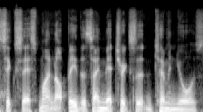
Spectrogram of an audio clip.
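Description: At a fairly quick pace, a man with an Australian accent and a dark, mellow tone shows ordinary pitch variation in a very clean recording with a silent background. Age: 50s. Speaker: telecom executive. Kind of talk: interview.

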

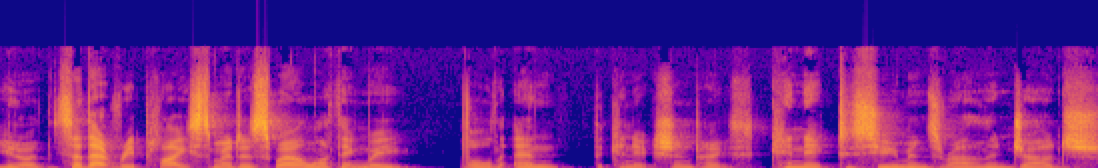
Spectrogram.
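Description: A woman uses an ordinary speaking voice, medium in pitch, at a moderate pace with ordinary pitch variation. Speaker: audience member asking questions. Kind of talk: audience question. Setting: stage with audience.

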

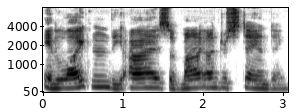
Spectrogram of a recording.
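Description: Fairly slow and fairly high in pitch, a man speaks in an unremarkable speaking voice. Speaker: priest and podcast homilist. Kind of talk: fervent prayer, solemn and devout, read aloud in a reverent liturgical tone; sermon-style homily with teaching commentary. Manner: slow, measured and reverent, with a hushed, pleading earnestness.

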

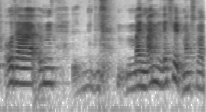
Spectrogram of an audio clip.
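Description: A woman's fairly low voice with fairly even intonation and audible room echo. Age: 50s. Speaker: hospice coordinator and nurse. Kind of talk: interview.

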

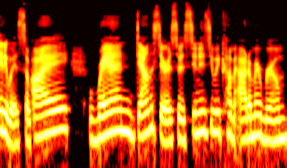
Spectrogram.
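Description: The speaker has a Canadian accent, heard in a very clean recording with a silent background. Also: woman. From Western Canada. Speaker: gym owner and fitness coach. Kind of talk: interview.

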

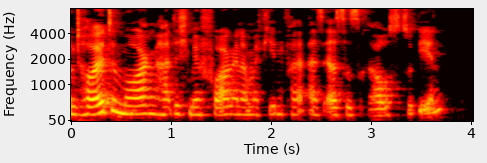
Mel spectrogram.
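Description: A woman talks at a fairly quick pace, her pitch fairly high with ordinary variation. Her voice is somewhat breathy. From eastern Saxony, Germany. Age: 20s. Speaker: sexological bodyworker and yoga teacher. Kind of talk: casual interview. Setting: remote call from home.

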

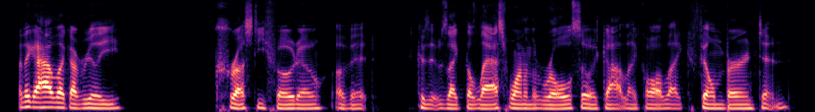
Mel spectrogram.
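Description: A man with a medium-pitched voice speaks with an American accent at a moderate pace. His intonation is flat and monotone, and the sound is dry and close with no echo. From Long Island, New York. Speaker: BMX podcast host. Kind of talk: casual chat. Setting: remote call.

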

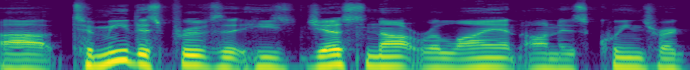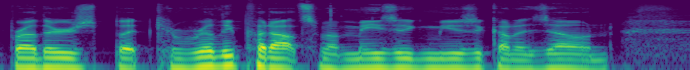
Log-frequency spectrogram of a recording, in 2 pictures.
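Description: In an ordinary speaking voice, a man talks at a fairly quick pace with hardly any pauses, his pitch medium and his intonation fairly even. The recording is very clean, with a silent background. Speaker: metal podcast co-host. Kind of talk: casual chat.

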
